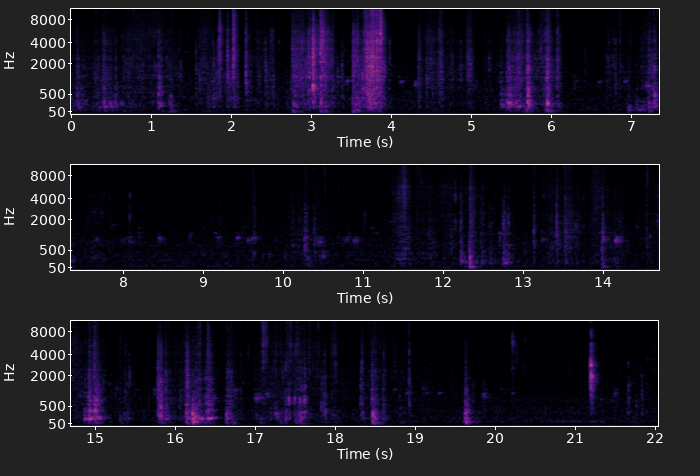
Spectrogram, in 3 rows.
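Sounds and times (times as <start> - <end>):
plastic wrappers rustling: 0.0 - 7.4, 11.3 - 18.8.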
